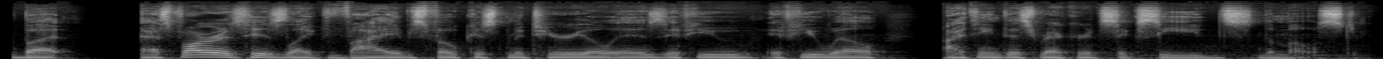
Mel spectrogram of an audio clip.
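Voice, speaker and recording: A man's voice: lowish voice, moderate pace, mellow, breathy edge. A man hosting a music review show, talking loosely through albums with many fillers and asides. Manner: loose, filler-heavy, thinking aloud. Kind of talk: casual album review monologue.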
